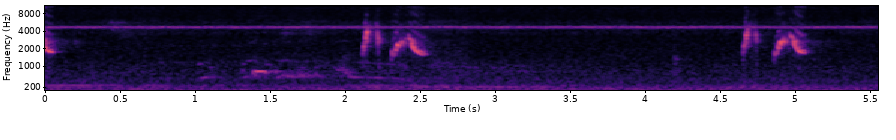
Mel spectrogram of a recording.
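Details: Red-whiskered bulbul song heard at a distance: two short groups of rising-and-falling whistled notes about two and a half seconds apart, a faint lower chirp between them, and a steady high electronic-sounding tone throughout.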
